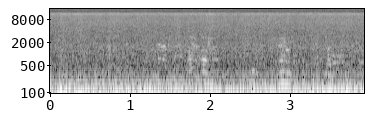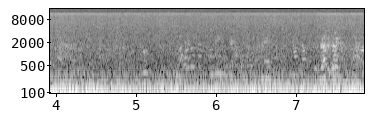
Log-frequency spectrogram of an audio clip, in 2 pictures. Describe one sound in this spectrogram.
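A car drives slowly past nearby.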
